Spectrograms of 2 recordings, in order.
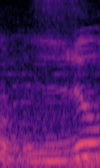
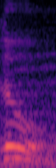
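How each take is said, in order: First: It starts with a buzzing z sound. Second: It starts with the tongue between the teeth. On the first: The speaker calls it wrong. "ज़ु नहीं पढ़ना" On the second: The speaker calls it right. "ज़ुबान को ज़ु दोनों दांतों के दरमियान हल्का सा बाहर निकाल के"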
